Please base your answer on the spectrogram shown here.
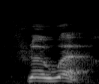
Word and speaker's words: fleur: La fleur devait se prononcer autrefois flower. Et le E de flower, c'est notre E muet, parce que c'est le E qui sert en français dans ce sens-là. Et donc on devait dire flower, puisque le U, c'est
